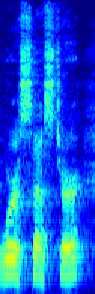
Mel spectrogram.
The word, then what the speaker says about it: Worcester: If you're not from there, you pronounce it worcester.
